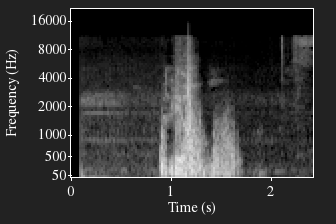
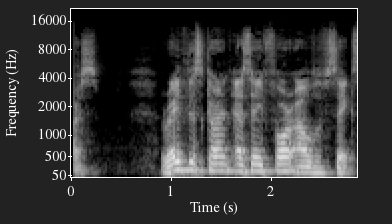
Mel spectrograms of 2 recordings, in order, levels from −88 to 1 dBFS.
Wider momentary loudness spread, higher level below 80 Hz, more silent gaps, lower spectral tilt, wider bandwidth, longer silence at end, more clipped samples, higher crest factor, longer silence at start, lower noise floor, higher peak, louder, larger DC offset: first, 19 LU vs 7 LU; first, -34 dBFS vs -58 dBFS; neither; about the same, -6.5 dB/octave vs -5.5 dB/octave; second, 11.5 kHz vs 14 kHz; first, 0.75 s vs 0 s; neither; about the same, 18 dB vs 16 dB; about the same, 0.1 s vs 0 s; second, -48 dBFS vs -58 dBFS; about the same, 0 dBFS vs -2 dBFS; first, -14 LUFS vs -17 LUFS; neither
